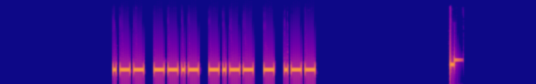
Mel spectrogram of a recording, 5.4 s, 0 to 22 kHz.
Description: Morse code, heard as a keyed tone, about 36 wpm, 700 Hz. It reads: WQYTW
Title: Code Groups - 5 Letters - 35wpm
